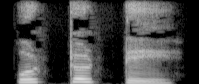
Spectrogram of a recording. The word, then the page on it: ಒಡ್ಡು: oḍḍu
